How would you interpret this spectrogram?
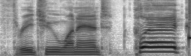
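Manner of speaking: host's signature countdown to the click; countdown sign-off. Shown as a demonstration. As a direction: stretch the final click for the viewers. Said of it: "Are you ready?".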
